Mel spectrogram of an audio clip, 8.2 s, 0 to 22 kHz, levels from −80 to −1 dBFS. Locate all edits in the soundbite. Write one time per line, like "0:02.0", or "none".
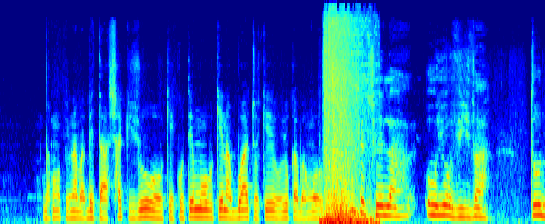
0:05.2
